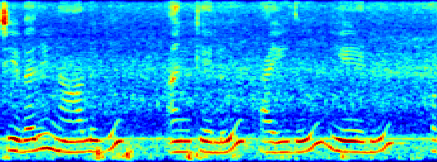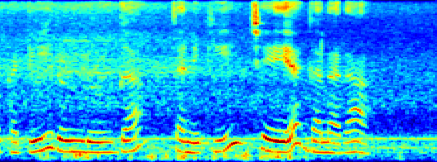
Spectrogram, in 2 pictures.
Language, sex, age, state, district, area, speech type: Telugu, female, 30-45, Andhra Pradesh, N T Rama Rao, urban, read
